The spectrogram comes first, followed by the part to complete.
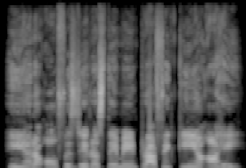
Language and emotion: Sindhi, neutral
